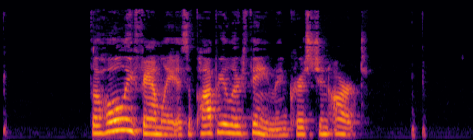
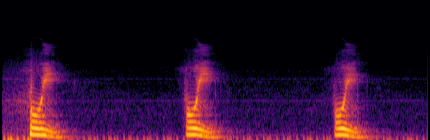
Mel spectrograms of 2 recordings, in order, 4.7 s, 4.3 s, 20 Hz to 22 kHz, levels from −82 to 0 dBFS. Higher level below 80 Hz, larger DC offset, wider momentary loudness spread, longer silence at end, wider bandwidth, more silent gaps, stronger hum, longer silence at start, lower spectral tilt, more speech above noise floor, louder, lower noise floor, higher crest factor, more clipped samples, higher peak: second, -62 dBFS vs -38 dBFS; neither; second, 9 LU vs 18 LU; about the same, 0.5 s vs 0.4 s; first, 17 kHz vs 5.8 kHz; neither; neither; about the same, 0.05 s vs 0.05 s; second, -5 dB/octave vs -10 dB/octave; first, 51 dB vs 28 dB; about the same, -18 LUFS vs -16 LUFS; first, -69 dBFS vs -41 dBFS; about the same, 18 dB vs 18 dB; neither; second, -4 dBFS vs 0 dBFS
